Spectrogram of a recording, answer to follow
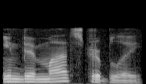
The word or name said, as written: indemonstrably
